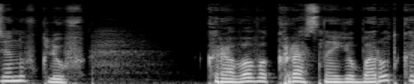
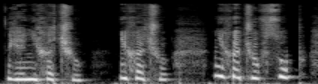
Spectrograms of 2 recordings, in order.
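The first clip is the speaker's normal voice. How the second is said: wailing hen, much higher; clucking sobs; 12 semitones higher, 3 dB louder than usual. Acted. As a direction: cry out in panic. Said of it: "разразилась кудахчущим плачем". (с плачем, высоко)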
